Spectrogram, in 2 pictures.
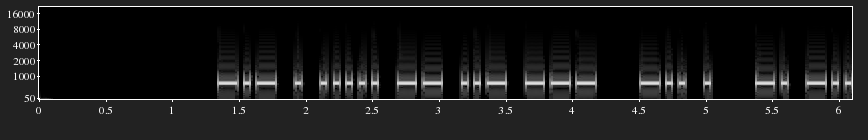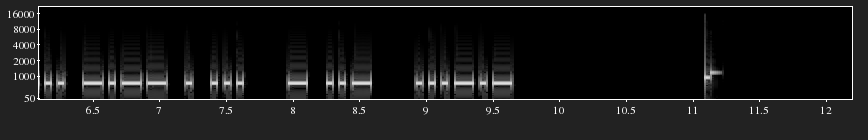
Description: Morse code, heard as a keyed tone, about 25 wpm, 700 Hz. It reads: KE5MUO DE N6YES TU <SK>
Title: K1USN SST QSO Practice 25wpm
